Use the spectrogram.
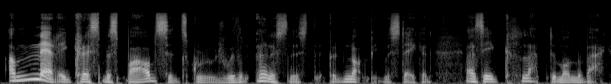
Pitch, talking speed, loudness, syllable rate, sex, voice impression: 120 Hz, 205 wpm, -23 LUFS, 5.4 syllables/s, male, very masculine, very adult-like, thick, cool, calm, elegant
